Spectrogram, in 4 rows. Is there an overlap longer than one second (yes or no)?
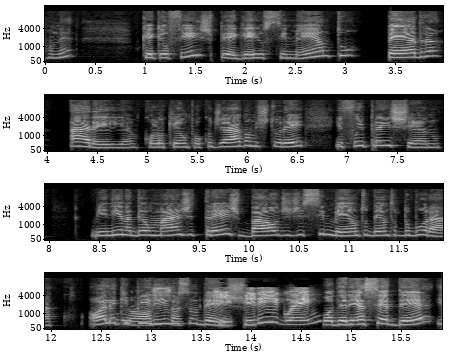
yes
